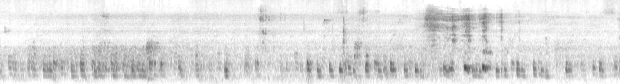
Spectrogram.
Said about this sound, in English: So basically they're these little frogs, and they're named bubble bonks because they make this little sound that goes bonk, bonk, bonk.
